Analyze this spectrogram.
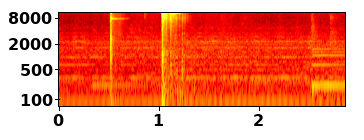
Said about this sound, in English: The woman dropped two tiny coins into the treasury.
